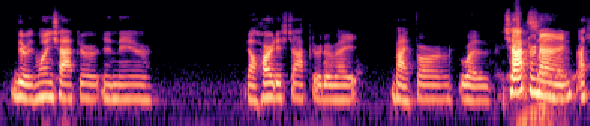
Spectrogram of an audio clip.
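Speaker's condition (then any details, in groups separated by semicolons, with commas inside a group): Deafness; pretty bad tinnitus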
